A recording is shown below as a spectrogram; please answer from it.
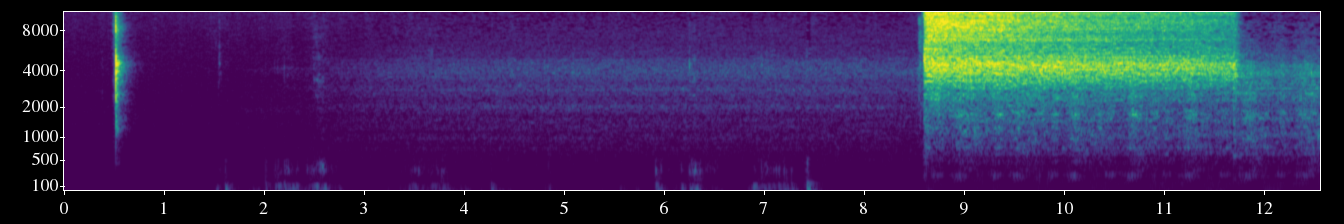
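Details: Omega Super Charger air compressor at startup: soft irregular thumps, then a sharp steady hiss for about three seconds as the moisture purge vents normally.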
